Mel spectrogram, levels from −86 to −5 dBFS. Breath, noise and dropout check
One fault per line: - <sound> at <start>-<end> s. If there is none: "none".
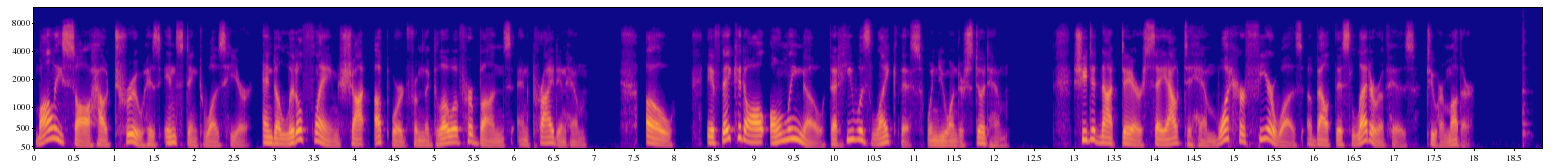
- tap at 18.6-18.8 s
